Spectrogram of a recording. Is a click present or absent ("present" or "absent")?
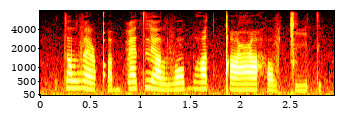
present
